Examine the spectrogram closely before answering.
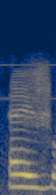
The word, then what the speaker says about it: able: Able. Recuerda que las terminaciones ble, gle, se pronuncian bol, pol, gol, también pril, ¿no? Se pronuncia prol, ¿sí? Entonces, bol, able.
